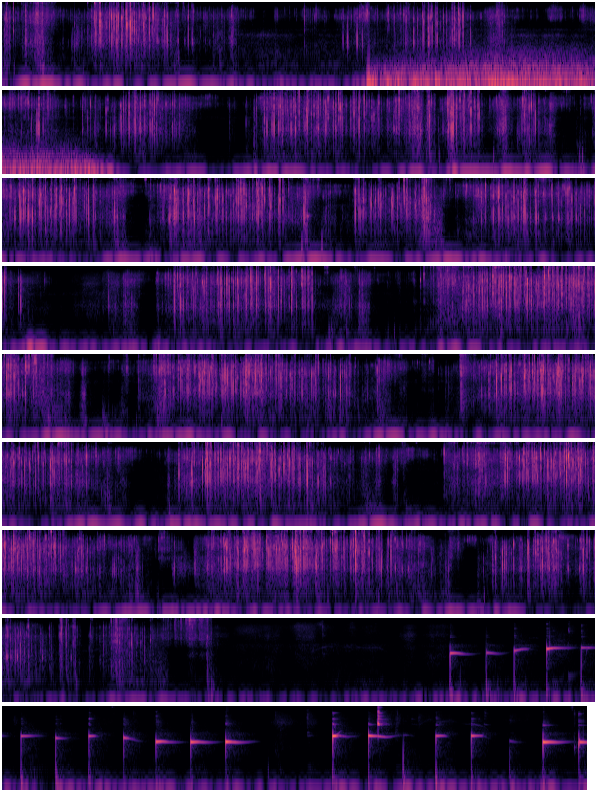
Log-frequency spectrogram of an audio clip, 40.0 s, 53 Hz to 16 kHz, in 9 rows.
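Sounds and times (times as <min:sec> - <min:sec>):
rustling crinkling swishes: 0:00.0 - 0:06.2.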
